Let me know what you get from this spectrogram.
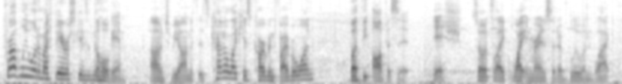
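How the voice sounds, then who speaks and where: Fast, animated young-sounding male game commentator. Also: medium pitch. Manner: rambling, informal. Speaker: gaming video host. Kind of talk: casual unscripted video commentary on game cosmetics.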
